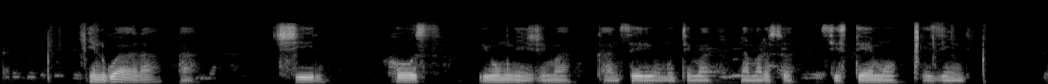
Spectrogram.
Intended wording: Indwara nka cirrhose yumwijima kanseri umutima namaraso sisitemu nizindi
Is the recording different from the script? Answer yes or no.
no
